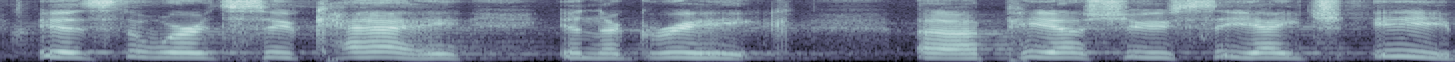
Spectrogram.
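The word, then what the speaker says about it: ψυχή: there in 3 john 2 is the word su-kay in the greek p-s-u-c-h-e pronounced su-k and su-k is is our breath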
